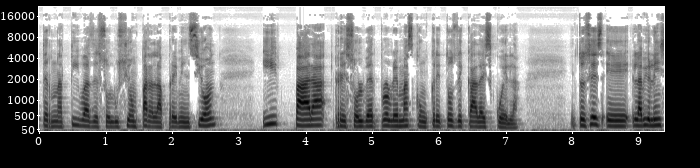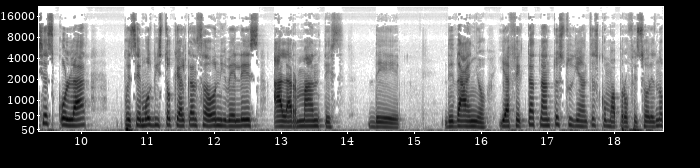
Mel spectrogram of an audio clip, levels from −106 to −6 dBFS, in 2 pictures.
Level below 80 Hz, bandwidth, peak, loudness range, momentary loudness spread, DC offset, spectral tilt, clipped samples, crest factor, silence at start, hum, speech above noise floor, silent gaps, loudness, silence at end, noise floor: -36 dBFS; 18.5 kHz; 0 dBFS; 4 LU; 9 LU; under 0.1%; -5.5 dB/octave; under 0.1%; 18 dB; 0.05 s; none; 31 dB; none; -18 LUFS; 0 s; -49 dBFS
